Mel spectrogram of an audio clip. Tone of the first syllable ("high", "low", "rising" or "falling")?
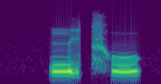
low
